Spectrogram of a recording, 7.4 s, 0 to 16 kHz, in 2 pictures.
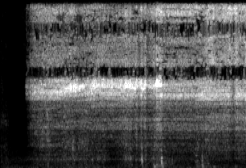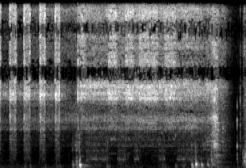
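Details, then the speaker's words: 1968-72 Corvette C3 wiper door/pop-up headlight vacuum relay valve, air blown through by mouth; soft steady hiss escaping where it should seal, a vacuum leak, so the valve is replaced. "So it's kind of working, but it's actually not working because it has a vacuum leak."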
